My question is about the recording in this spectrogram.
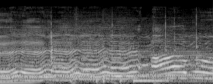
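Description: Indian classical devotional music in Raag Malkauns: a male voice singing a fast, ornamented run without words over held harmonium notes. A low steady tone drops out about half a second in.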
